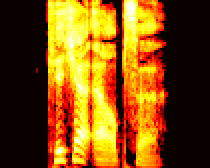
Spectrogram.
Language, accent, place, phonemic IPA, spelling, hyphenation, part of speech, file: German, Germany, Berlin, /ˈkɪçɐˌɛrpsə/, Kichererbse, Ki‧cher‧erb‧se, noun, De-Kichererbse.ogg
- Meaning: chickpea (Cicer arietinum)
